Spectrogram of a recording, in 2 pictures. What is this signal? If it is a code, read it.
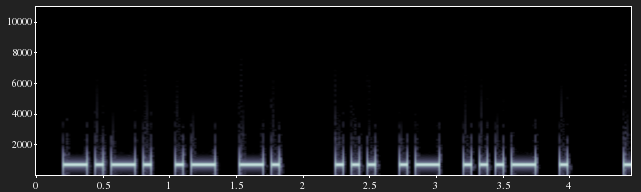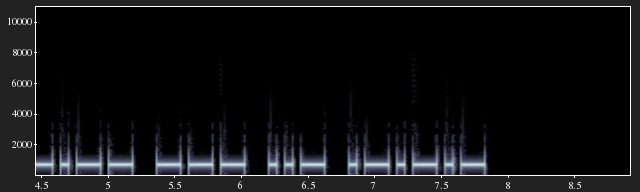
Morse code, heard as a keyed tone, about 20 wpm, 700 Hz. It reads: CAN SAVE YOU.
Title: Sentences from Top 1100 Words 20wpm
